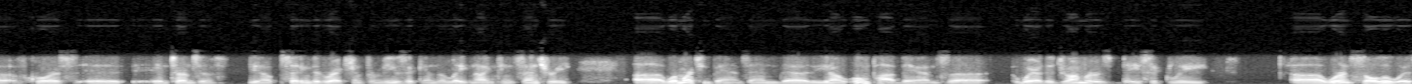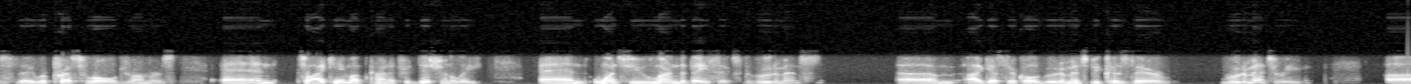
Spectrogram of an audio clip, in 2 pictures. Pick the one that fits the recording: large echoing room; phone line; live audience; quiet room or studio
phone line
